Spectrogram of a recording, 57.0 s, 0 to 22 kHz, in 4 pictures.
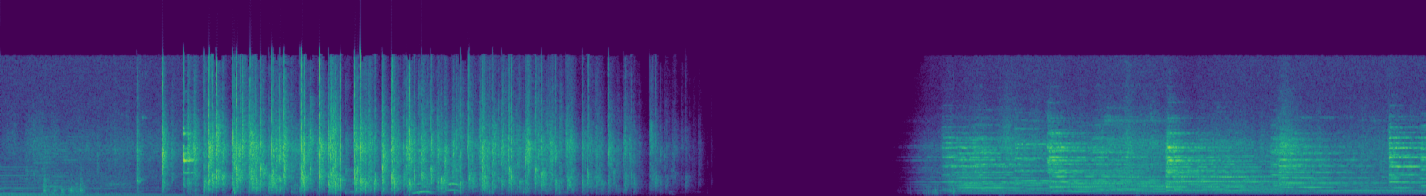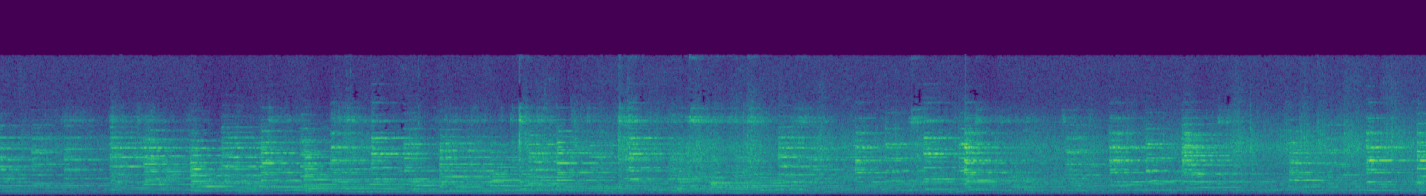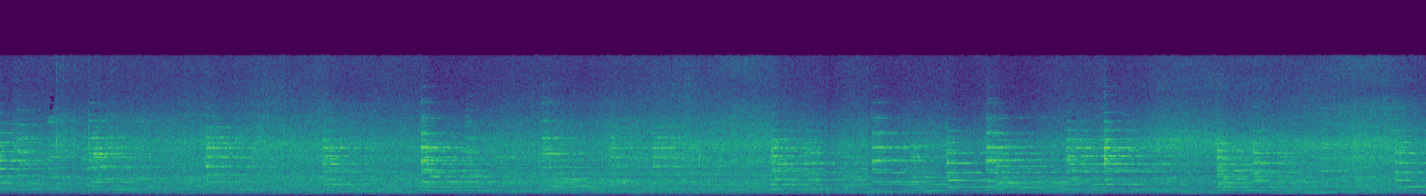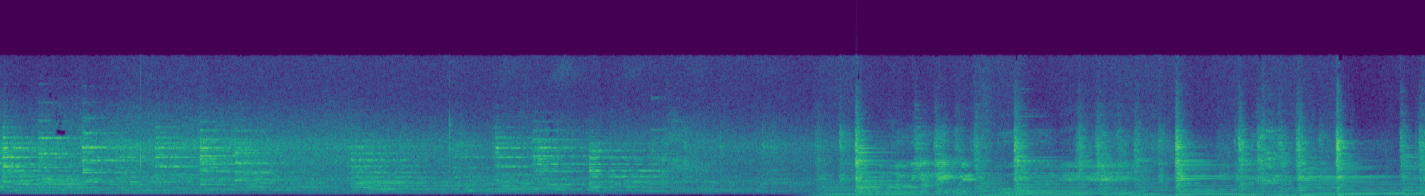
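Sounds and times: bells ringing in a peal: 0.0 - 2.3, 9.1 - 57.0
hiss-like noise: 26.0 - 47.2.

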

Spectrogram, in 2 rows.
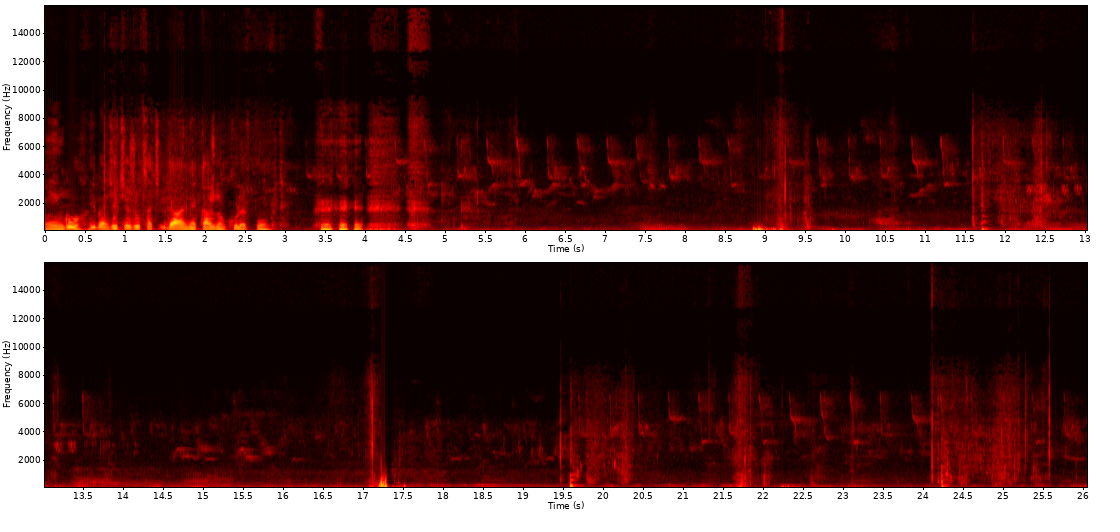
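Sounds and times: bird chirping: 0.0 - 26.0.

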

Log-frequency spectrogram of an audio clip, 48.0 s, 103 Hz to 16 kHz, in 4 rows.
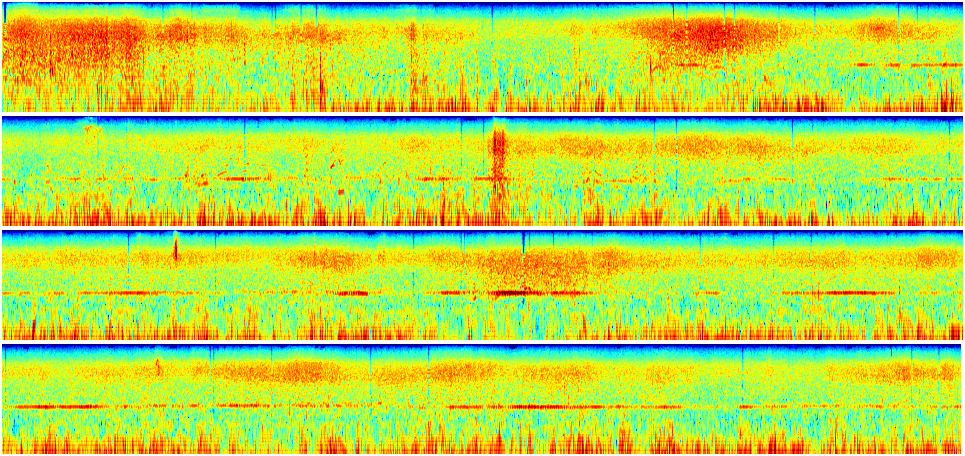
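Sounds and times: wind buffeting microphone: 0.0 - 48.0
high whistling tone: 8.1 - 48.0.

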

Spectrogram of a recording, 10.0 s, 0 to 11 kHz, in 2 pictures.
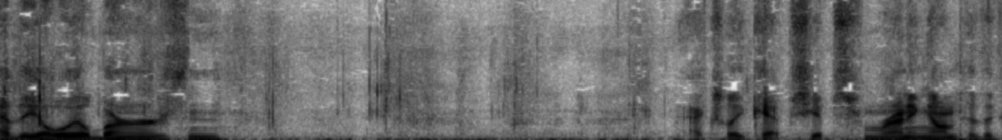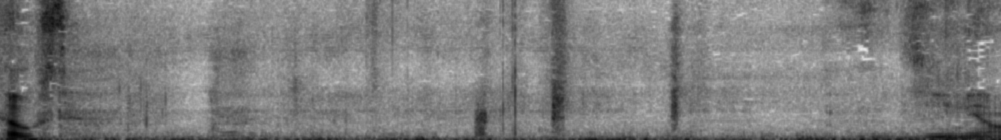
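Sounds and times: faint footsteps on a path: 0.0 - 10.0
low rumble of wind: 0.0 - 10.0.

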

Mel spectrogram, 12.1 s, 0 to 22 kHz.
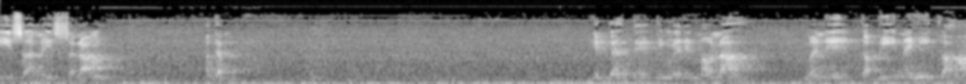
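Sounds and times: low rumble: 0.0 - 10.8.

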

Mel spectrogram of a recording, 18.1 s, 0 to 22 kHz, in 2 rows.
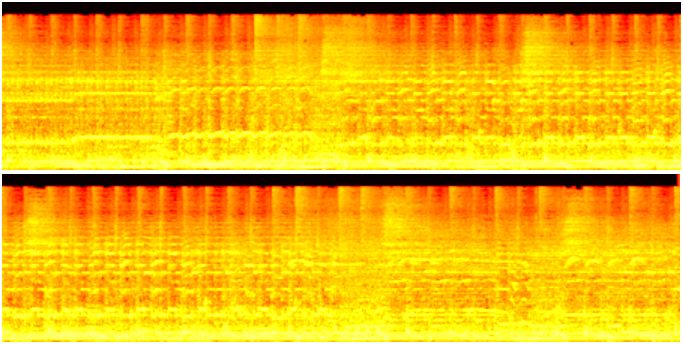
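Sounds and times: drums and cymbals: 0.0 - 18.0
electric guitar strummed: 0.0 - 18.0.

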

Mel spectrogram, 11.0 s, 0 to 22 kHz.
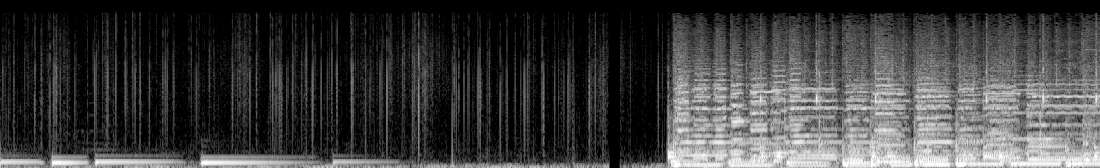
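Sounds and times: vinyl surface crackle and hiss: 0.0 - 11.0
held low music notes: 6.7 - 11.0.

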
